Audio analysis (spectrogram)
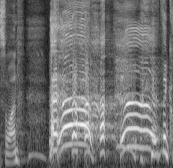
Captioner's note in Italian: versi disgustati e risate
